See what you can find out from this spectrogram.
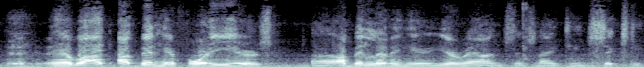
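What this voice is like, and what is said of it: Regional accent. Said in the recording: “I haven't lost my accent, you know... I recognized your voice, you know. So you can't get away from that.”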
